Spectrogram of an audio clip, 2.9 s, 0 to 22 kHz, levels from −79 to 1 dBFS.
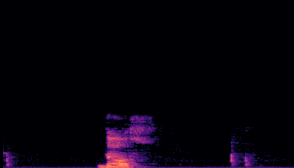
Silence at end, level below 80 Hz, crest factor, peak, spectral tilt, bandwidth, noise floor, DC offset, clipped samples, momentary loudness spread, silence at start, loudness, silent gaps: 0.5 s; -62 dBFS; 24 dB; -6 dBFS; -5.5 dB/octave; 7.4 kHz; -65 dBFS; under 0.1%; under 0.1%; 24 LU; 1 s; -24 LUFS; none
